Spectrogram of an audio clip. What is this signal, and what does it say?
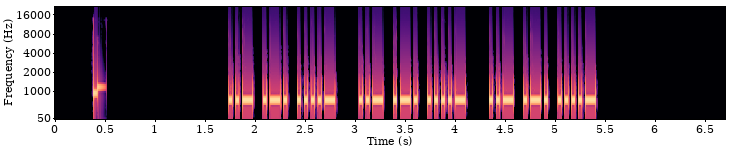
Morse code, heard as a keyed tone, about 34 wpm, 700 Hz. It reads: UR4 UR4 UR4
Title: Callsign Prefixes for Top 25 DXCC - Repeated 3x - 35wpm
